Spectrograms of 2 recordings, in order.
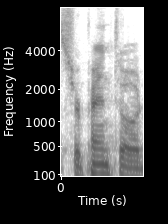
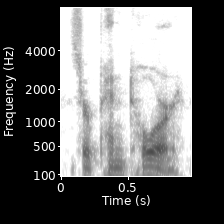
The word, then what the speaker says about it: Serpentor: I mean, there's some key guys there, but Serpento does not sound familiar. Serpentor. You gotta say it right.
